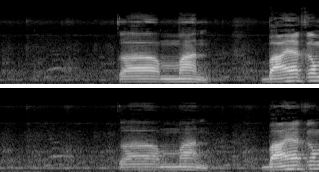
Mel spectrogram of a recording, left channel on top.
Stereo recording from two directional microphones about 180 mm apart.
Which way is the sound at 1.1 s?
65° left (ahead or behind).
